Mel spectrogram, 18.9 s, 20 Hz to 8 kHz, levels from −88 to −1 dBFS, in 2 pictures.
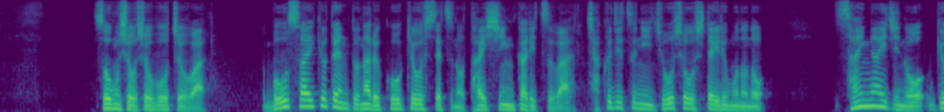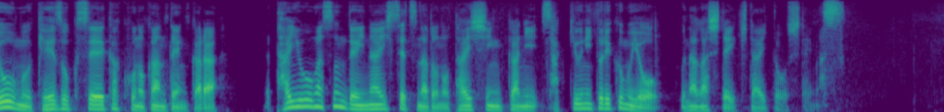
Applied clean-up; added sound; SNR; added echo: neural mask model Resemble Enhance denoiser.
